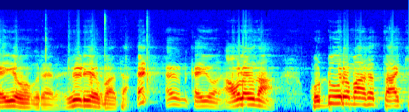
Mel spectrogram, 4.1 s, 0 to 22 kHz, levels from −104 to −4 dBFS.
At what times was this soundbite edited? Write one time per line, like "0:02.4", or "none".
none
